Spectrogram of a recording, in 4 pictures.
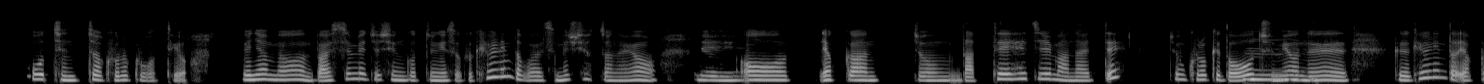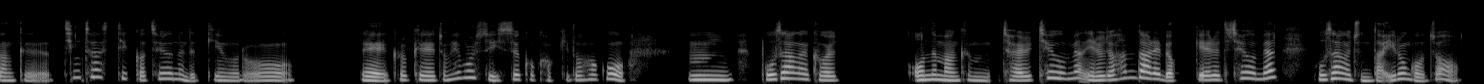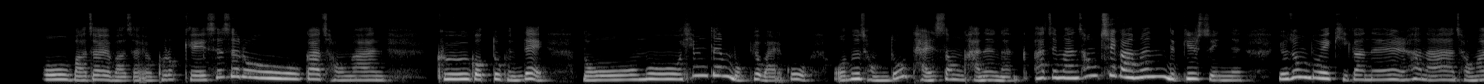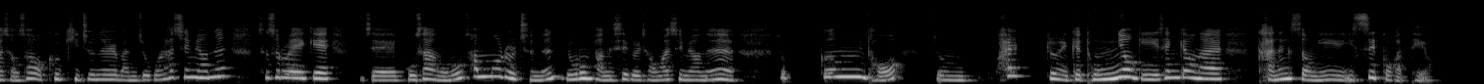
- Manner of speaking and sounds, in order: tapping; other background noise
- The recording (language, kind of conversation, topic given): Korean, advice, 습관을 오래 유지하는 데 도움이 되는 나에게 맞는 간단한 보상은 무엇일까요?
